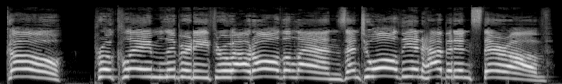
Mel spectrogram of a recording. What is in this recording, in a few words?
teengirl, voice; Left 4 Dead 2; l4d1 finale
